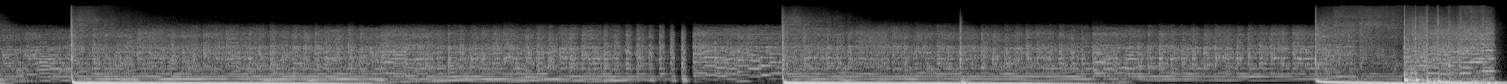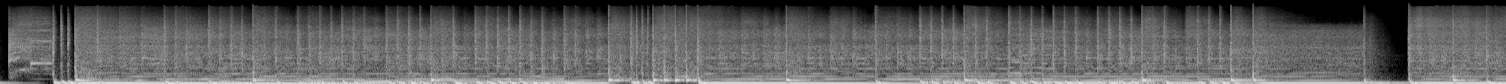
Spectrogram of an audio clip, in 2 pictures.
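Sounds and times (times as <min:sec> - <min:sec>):
brostep banger bass: 0:00.7 - 0:04.0, 0:07.8 - 0:11.3, 0:13.3 - 0:30.1.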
